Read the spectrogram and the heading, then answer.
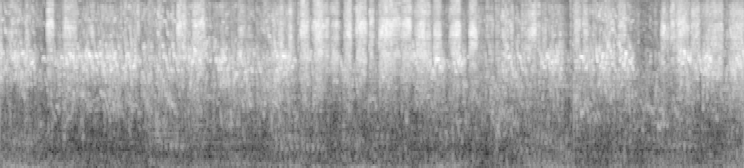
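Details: An aviary colony of budgerigars keeps up a raspy, grating chorus of fast chirps and warbles, overlapping and steady throughout, with brief dips where a few birds fall quiet.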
